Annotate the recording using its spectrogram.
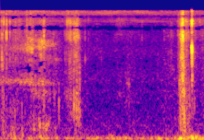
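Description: Low wind rumble on the microphone with a few faint rustles and scuffs from the camera being moved.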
